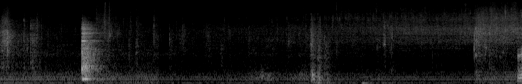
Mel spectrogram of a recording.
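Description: About two tablespoons of butter sizzle in a frying pan with a soft, steady crackle, broken by a few sharp clinks of a utensil against the pan.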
